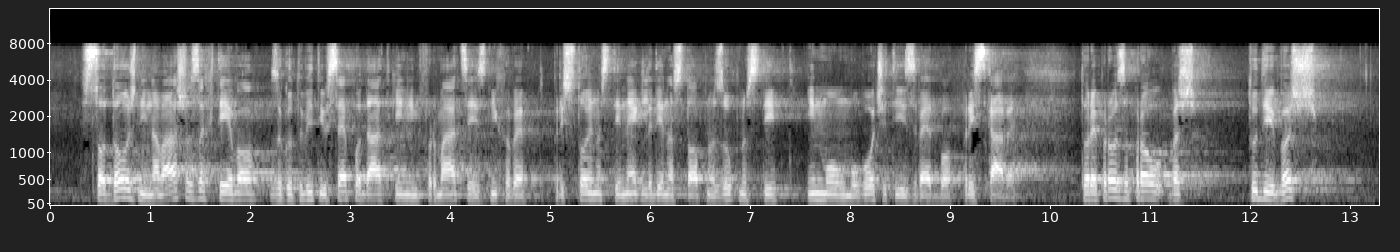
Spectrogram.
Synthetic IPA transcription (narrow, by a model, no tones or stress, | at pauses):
sɔd̪ɔwʒninaʋaːʃɔzaxt̪eːʋɔzaɡɔt̪ɔʋit̪iwsɛpɔd̪aːt̪kɛininfɔɾmaːt̪sijɛiznixɔʋɛpɾist̪oːjnɔst̪inɛɡlɛd̪eːnast̪ɔpnɔzupnɔst̪iː | nmɔmɔɡoːt͡ʃit̪iːzʋɛd̪̚bɔpɾɛiskaːʋɛ | t̪oːɾɐjpɾɐwzapɾɐwʋaʃ | t̪uːd̪iʋəʃ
